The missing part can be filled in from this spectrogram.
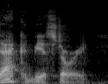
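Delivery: ordinary delivery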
